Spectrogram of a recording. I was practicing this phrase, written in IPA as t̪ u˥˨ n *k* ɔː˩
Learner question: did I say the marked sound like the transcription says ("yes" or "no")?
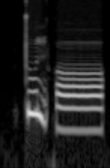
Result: yes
